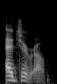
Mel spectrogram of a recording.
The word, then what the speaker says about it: eduroam: Udoram. Udoram, I like that. Haven't heard that today. Eurodam. Eurodam? Edurome. Heard it both ways. And for the record, it's pronounced Edurome.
